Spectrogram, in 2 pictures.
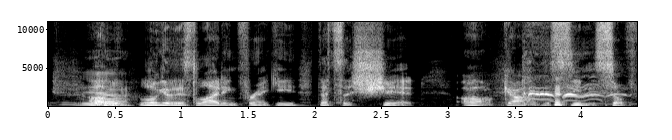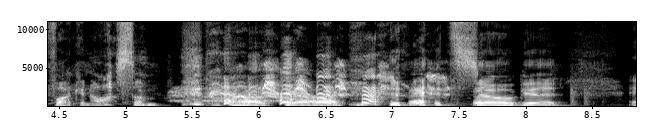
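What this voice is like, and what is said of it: Thick gravelly New York accent. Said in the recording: “he sounds like the Artie Clay character. Like he's got a real thick New York accent with like a gravelly voice”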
